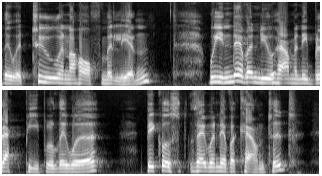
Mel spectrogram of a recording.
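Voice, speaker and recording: Her pitch very deep and low, a woman talks at a moderate pace with lively intonation. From South Africa. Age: 80s+. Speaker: socialist activist. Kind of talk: documentary interview. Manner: halting.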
